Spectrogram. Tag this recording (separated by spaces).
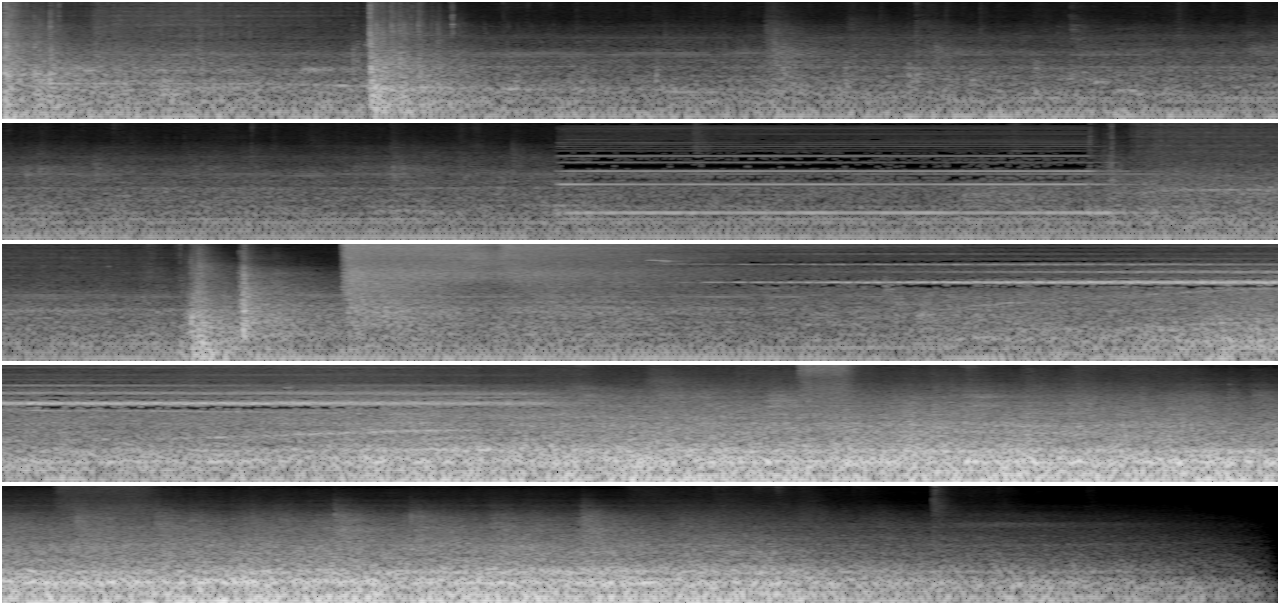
Paris-subway metro doors underground subway field-recording tone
